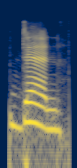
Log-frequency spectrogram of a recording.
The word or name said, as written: den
